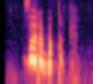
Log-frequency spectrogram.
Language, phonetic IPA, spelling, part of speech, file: Russian, [ˈzarəbətək], заработок, noun, Ru-заработок.ogg
- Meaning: earnings, income; wages, pay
